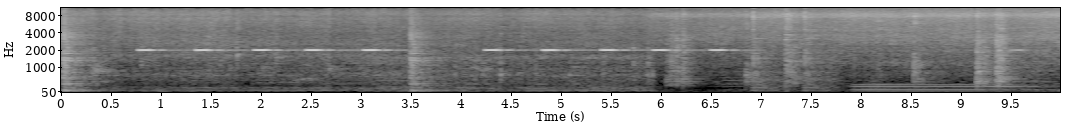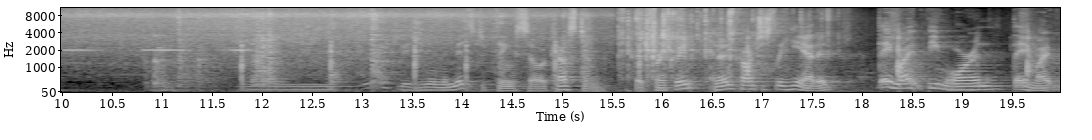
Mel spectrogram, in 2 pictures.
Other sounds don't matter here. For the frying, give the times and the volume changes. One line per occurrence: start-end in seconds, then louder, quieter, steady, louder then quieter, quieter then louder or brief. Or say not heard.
0.0-15.6 louder.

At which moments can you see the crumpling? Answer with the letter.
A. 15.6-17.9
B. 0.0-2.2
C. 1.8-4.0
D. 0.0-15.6
A.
